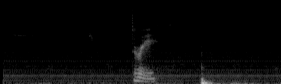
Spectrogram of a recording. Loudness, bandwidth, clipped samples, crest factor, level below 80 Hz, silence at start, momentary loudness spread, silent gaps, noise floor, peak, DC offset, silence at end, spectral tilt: -37 LUFS; 11 kHz; under 0.1%; 24 dB; -40 dBFS; 0.05 s; 21 LU; none; -56 dBFS; -14 dBFS; under 0.1%; 0.05 s; -7 dB/octave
